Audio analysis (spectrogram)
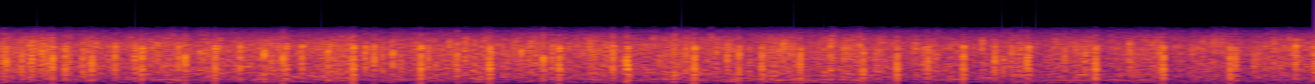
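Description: An audience claps steadily, a dense crackle of many hands that stays at an even loudness for several seconds with no voices over it.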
